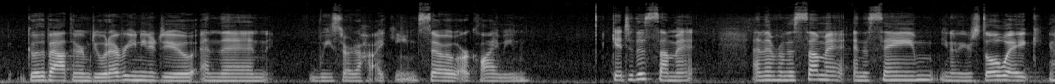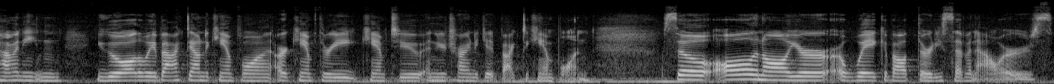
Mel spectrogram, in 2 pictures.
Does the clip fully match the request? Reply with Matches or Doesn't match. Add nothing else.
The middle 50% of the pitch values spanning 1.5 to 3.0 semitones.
Matches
